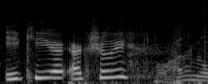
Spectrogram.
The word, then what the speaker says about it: IKEA: here the I is actually pronounced as E, like the letter E for in America.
